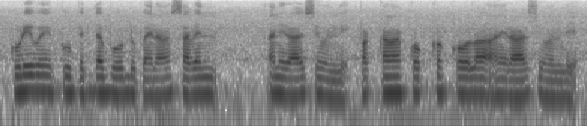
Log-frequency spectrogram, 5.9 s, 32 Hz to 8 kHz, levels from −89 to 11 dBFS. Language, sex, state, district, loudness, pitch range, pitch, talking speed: Telugu, male, Telangana, Hyderabad, -17 LUFS, 125-140 Hz, 135 Hz, 145 wpm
